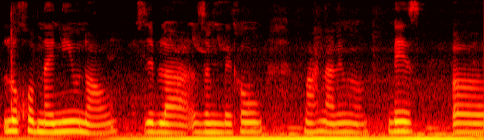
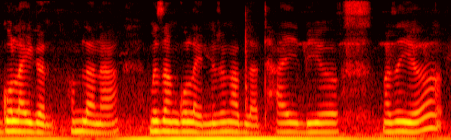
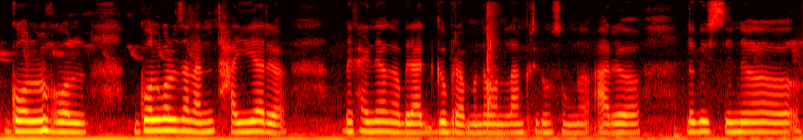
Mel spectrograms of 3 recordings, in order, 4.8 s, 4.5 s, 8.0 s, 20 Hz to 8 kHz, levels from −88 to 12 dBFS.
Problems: constant background noise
